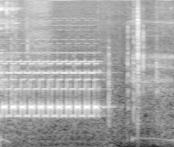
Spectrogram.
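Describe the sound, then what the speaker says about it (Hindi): A telephone bell rings in a steady repeating electronic trill for about a second in an indoor household setting, then stops as soft rustling and handling sounds follow. "अभी फोन उठा रही है तो उठा, घंटी बज रही है कब से।"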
